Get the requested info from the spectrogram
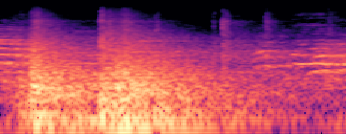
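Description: Wrestlers' bodies colliding and hitting the wrestling ring: two heavy thuds about half a second apart, over crowd noise.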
